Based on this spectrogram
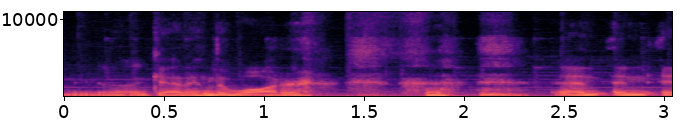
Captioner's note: chuckles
